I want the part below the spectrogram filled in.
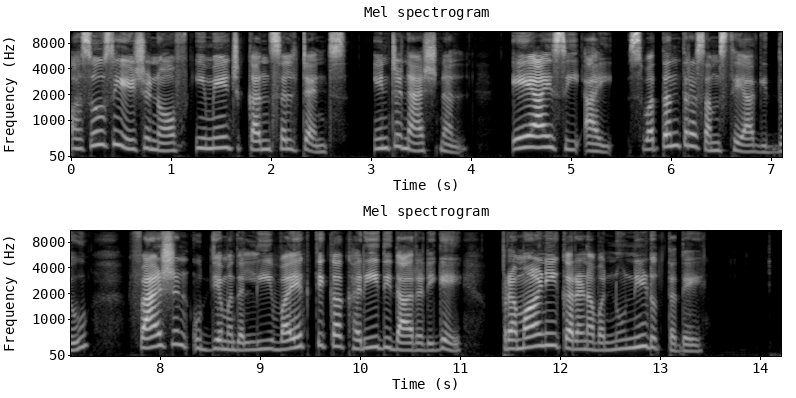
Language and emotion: Kannada, neutral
